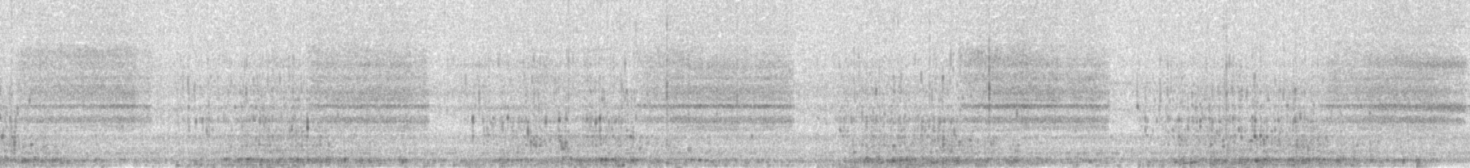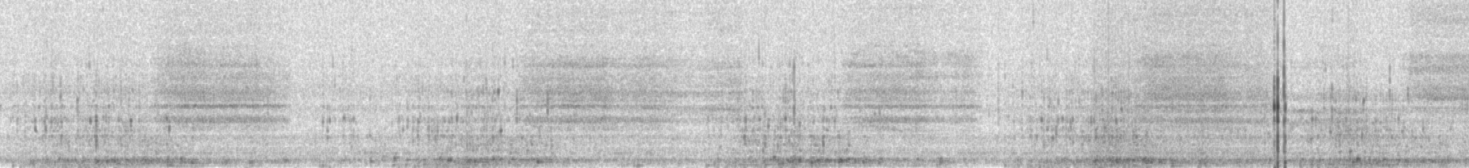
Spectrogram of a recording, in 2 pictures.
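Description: Scuba regulator breathing underwater: exhaled bubbles burble out in swells about every three seconds. One sharp knock comes near the end.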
